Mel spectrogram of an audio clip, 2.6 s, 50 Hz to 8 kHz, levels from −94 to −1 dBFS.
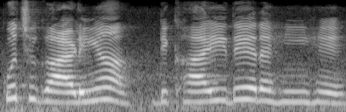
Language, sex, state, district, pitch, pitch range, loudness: Hindi, female, Madhya Pradesh, Bhopal, 245 Hz, 235-285 Hz, -16 LUFS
